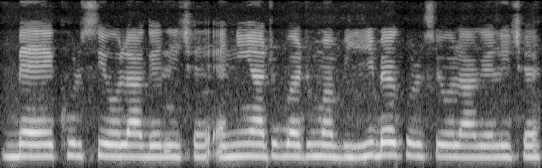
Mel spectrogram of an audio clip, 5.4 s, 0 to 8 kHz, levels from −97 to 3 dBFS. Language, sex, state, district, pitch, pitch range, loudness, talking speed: Gujarati, female, Gujarat, Gandhinagar, 210 Hz, 205-215 Hz, -16 LUFS, 120 wpm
